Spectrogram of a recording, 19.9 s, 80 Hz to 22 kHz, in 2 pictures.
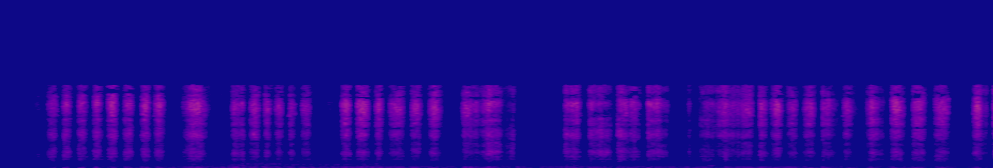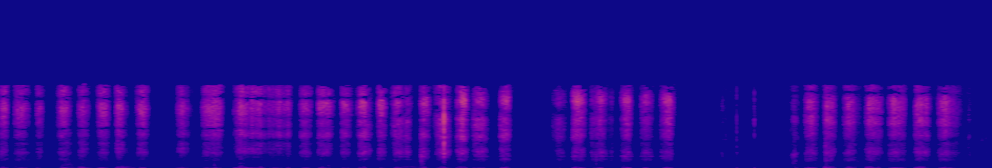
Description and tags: Pencil Drawing on Paper - Closer Aspect
A pencil drawing on paper recorded from 2 inches. Some longer lines, mostly shorter shading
